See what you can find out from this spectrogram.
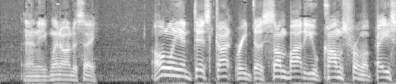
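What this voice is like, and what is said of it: Usual voice. Nothing is said of it.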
